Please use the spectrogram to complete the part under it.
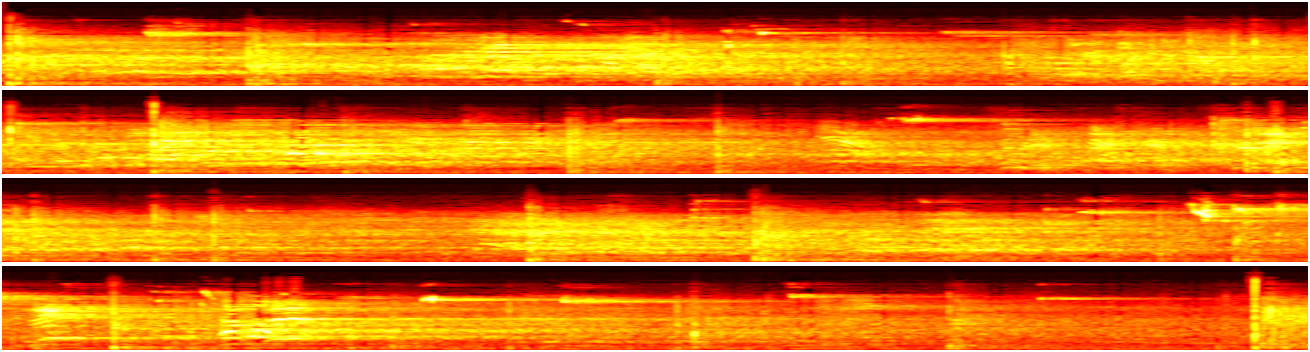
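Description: Sneakers squeak on a sports floor in an echoing hall.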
